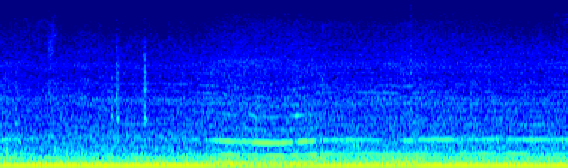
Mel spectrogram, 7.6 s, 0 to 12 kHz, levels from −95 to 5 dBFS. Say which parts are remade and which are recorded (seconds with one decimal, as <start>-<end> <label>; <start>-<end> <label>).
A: 0.0-0.8 recorded; 0.8-1.4 remade; 1.4-7.6 recorded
